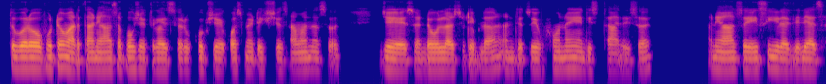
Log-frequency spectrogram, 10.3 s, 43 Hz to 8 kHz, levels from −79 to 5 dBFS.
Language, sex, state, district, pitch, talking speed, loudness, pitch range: Konkani, male, Goa, North and South Goa, 105 Hz, 180 wpm, -25 LUFS, 105-110 Hz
